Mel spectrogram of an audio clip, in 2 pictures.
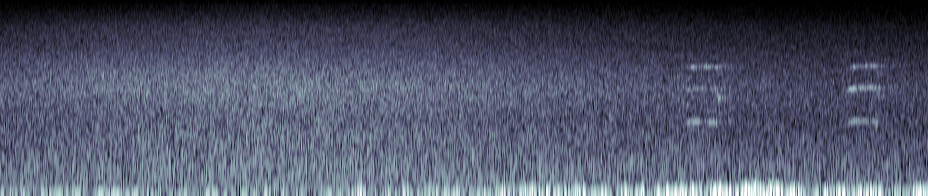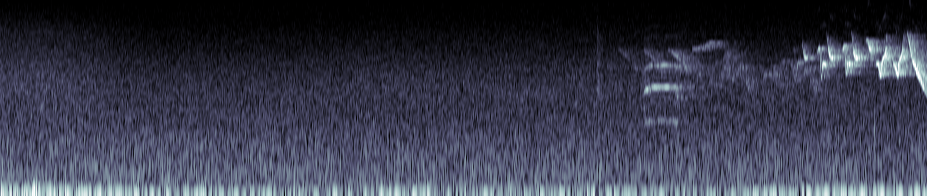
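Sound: chestnut-sided warbler song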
